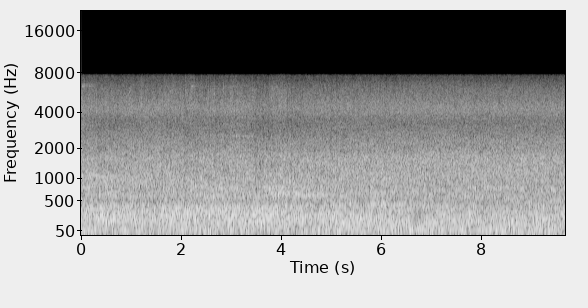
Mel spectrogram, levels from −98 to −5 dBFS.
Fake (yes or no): no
